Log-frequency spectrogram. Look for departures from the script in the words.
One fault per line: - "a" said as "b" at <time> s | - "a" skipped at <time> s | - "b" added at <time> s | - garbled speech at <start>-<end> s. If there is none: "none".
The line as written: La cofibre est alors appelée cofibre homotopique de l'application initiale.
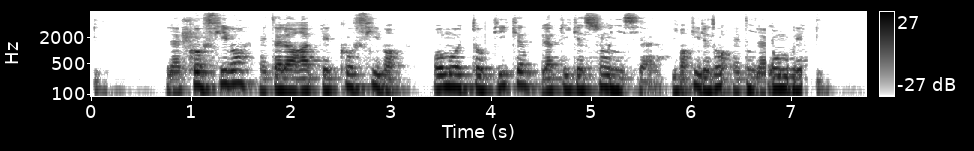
- "de" skipped at 4.3 s
- garbled speech at 5.8-7.2 s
